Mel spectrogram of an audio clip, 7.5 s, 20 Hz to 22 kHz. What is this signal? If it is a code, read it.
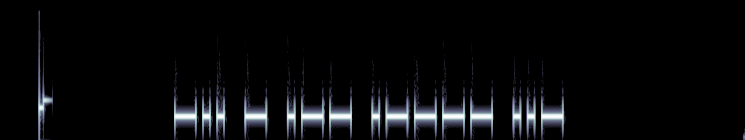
Morse code, heard as a keyed tone, about 17 wpm, 700 Hz. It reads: DTW1U
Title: Five Challenging Letter-Number Combinations 17wpm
